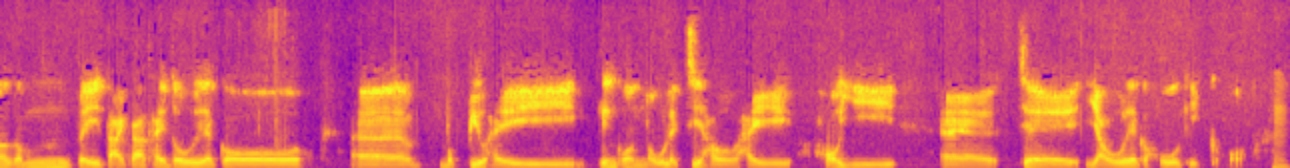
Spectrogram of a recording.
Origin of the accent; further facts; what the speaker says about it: China; now in Hong Kong; 我哋咁啊，包括我都系内地过嚟嘅。咁但系因为我母语系广东话咧，就好多谢香港市民好容易接受到我啦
